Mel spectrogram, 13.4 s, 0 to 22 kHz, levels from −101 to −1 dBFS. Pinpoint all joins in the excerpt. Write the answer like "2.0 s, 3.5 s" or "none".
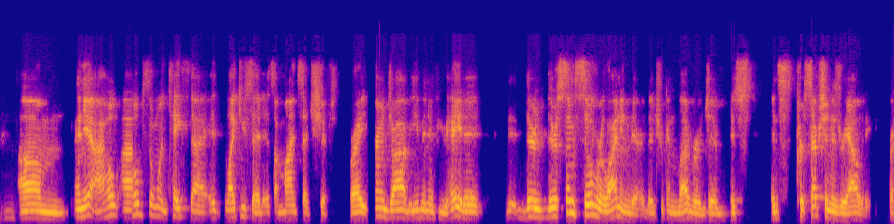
1.0 s, 5.2 s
